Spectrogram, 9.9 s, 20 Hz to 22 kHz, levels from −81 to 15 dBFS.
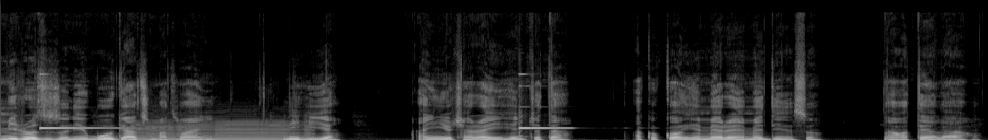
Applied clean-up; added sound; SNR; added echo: neural mask model RNNoise.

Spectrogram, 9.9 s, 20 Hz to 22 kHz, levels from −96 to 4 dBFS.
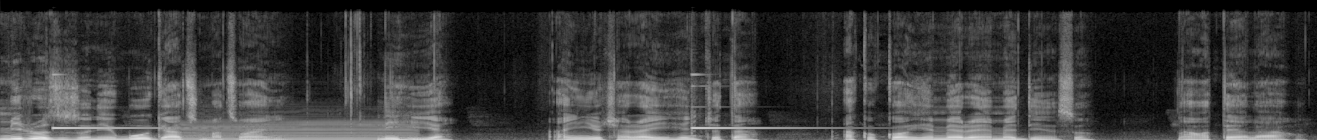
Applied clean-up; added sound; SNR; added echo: none; Marimba, xylophone + Wind instrument, woodwind instrument; 12 dB; none.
